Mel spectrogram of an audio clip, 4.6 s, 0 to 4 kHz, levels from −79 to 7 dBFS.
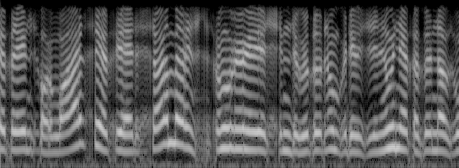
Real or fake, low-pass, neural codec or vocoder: fake; 3.6 kHz; autoencoder, 22.05 kHz, a latent of 192 numbers a frame, VITS, trained on many speakers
